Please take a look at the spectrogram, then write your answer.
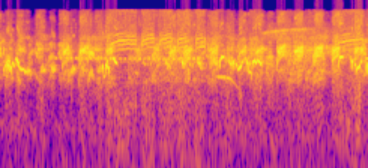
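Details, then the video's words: Sooty-headed bulbul lure sound with a loud, busy flock: overlapping chirps and twittering notes crowd together, with a few clearer whistled phrases that slide downward standing out above the continuous high-pitched chatter. "Suara pikat burung kutilang ribut terbaru"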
